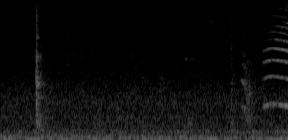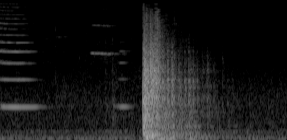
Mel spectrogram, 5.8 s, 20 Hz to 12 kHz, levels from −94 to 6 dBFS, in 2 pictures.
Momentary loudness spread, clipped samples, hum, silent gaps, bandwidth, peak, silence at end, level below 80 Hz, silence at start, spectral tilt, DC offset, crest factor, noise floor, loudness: 28 LU; under 0.1%; none; none; 11 kHz; -18 dBFS; 0.7 s; -56 dBFS; 0.1 s; -5 dB/octave; under 0.1%; 26 dB; -65 dBFS; -38 LUFS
